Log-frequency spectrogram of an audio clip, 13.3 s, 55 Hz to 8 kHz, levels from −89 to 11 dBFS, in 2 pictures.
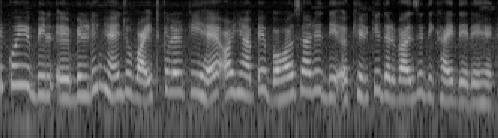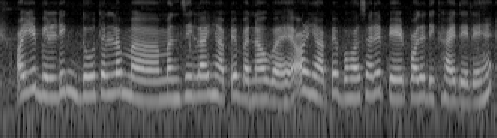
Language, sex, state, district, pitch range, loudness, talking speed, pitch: Hindi, female, Chhattisgarh, Raigarh, 225-280 Hz, -26 LUFS, 200 wpm, 250 Hz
